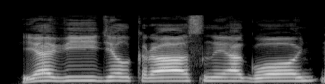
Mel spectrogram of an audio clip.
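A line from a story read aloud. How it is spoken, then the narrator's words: Sing-song chanting. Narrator (Russian): нараспев продолжал он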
